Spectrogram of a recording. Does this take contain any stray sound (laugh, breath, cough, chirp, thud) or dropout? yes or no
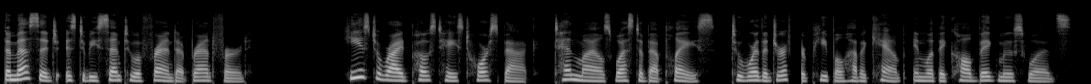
yes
